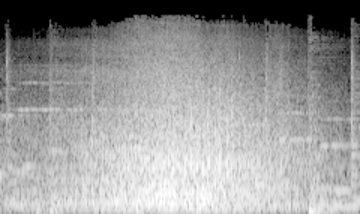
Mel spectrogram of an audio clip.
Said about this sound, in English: This is a road.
